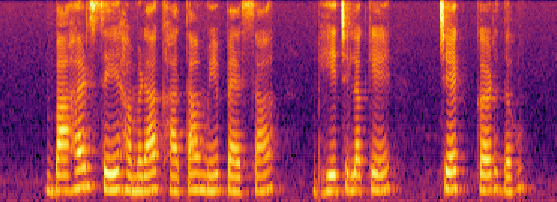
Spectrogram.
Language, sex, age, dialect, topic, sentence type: Magahi, female, 18-24, Northeastern/Surjapuri, banking, question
